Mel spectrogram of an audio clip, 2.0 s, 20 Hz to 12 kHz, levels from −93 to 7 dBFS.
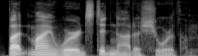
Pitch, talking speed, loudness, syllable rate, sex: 95 Hz, 210 wpm, -21 LUFS, 5.2 syllables/s, male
